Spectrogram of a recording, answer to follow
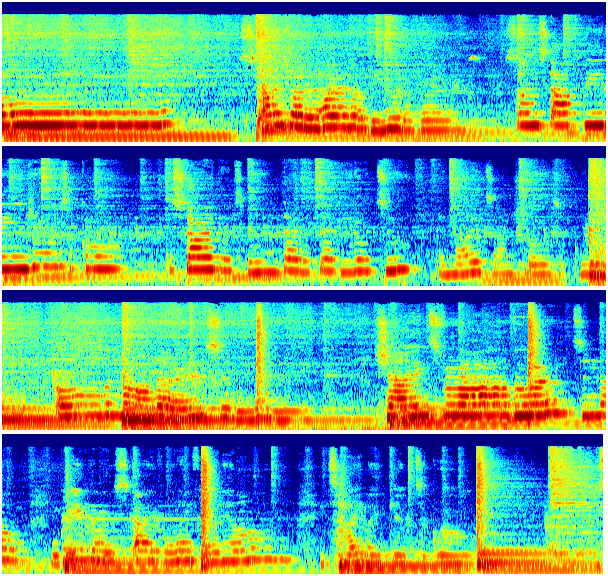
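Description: Live small band playing a song: a woman sings the lead melody over electric guitars, drums and a low bass line, the music dipping briefly between phrases.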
